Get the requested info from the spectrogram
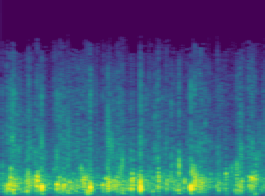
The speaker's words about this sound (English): Come on, church. Come on, clap like you mean it. Praise God.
